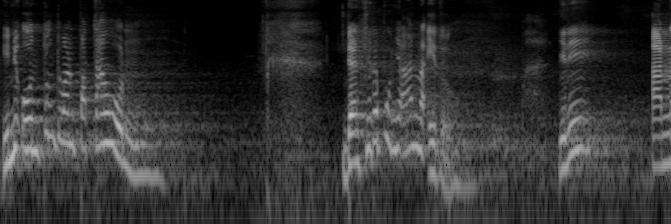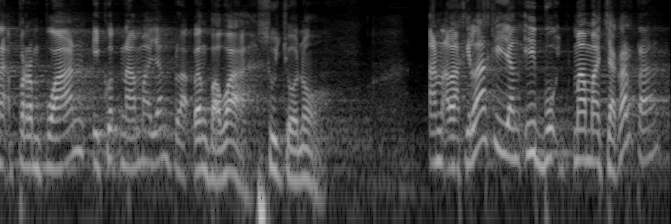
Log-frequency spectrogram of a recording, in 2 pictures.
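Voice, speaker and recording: Bright high-voiced male preacher. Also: very animated, moderate pace, pauses often. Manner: chatty storyteller who laughs and addresses the audience directly. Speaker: Islamic preacher. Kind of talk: casual religious lecture to a congregation. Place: mosque hall. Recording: echoey mosque hall.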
